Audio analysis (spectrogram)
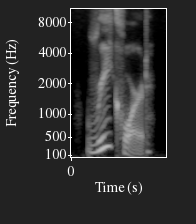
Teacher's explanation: We have the same exact letters here, R-E-C-O-R-D, but where you put the emphasis, the punch, completely changes what the word is. If you stress the first part, record, it's the noun, the thing you listen to. But if you stress the second part, record, it's the verb, the action of recording something.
